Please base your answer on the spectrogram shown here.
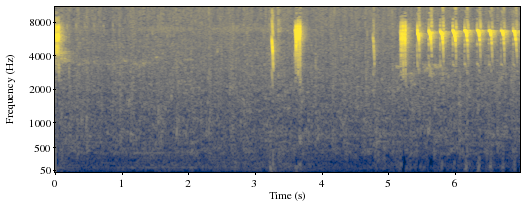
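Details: Velvet-fronted nuthatch on cage-bird training material. Isolated sharp high chips are spaced out at first, then break into a fast, steady run of thin, piercing notes, about six per second, continuing to the end.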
